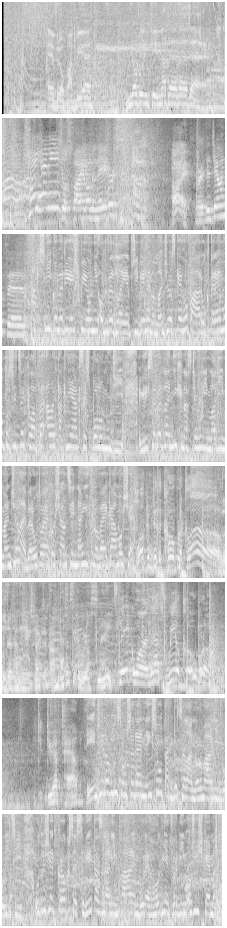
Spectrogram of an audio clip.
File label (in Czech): dvd news; evropa2; spioni od vedle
